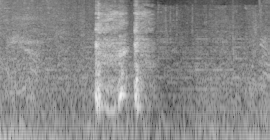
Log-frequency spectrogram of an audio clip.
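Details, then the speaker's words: Hacking cough: three quick, harsh cough bursts from an adult man with a cough, over background music. "For those who have, like, headphones on, all of a sudden you hear, like, a goddamn loud-ass hacking cough and shit. Sounds like I'm popping out a lung in this motherfucker."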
